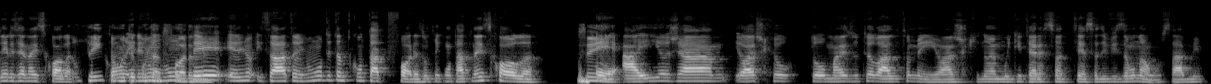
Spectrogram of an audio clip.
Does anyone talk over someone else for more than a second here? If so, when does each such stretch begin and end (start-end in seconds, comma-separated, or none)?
0.7-2.2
